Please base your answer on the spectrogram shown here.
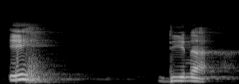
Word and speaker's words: ihdina: ihdina kita bacanya ihdina Kenapa baca ihdina karena lihat di huruf ketiganya huruf Dal ini berharakat kasrah huruf hidup setelah Hamzah wasal ini ya barisnya I dibaca i juga ini ihdi Kalau dari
